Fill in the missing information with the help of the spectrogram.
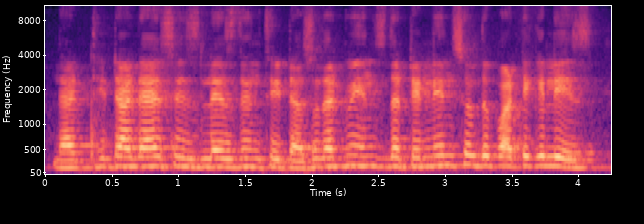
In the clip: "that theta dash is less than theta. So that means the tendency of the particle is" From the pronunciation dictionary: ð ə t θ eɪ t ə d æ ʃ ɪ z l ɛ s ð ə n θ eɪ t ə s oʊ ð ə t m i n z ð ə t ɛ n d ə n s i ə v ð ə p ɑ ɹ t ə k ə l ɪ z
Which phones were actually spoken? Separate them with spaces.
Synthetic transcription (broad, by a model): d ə t t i t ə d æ s ɪ z l ɛ s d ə n t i t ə s oʊ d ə t m i n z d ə t ɛ n d ə n s i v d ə p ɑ ɹ t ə k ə l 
